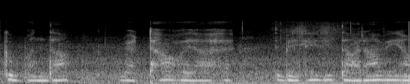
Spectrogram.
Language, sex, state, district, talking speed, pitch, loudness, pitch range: Punjabi, female, Punjab, Pathankot, 145 wpm, 190 Hz, -19 LUFS, 180-200 Hz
